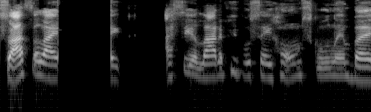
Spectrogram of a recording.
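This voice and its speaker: A woman talks at a fairly quick pace with a medium pitch and lively intonation. The sound is dry and close with no echo. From Philadelphia, South Philly. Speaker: caller, podcaster. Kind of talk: call-in question to lecturer. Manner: casual, filler-heavy.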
